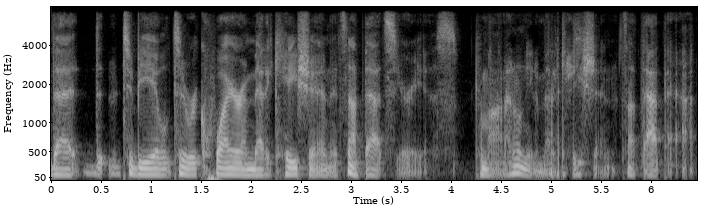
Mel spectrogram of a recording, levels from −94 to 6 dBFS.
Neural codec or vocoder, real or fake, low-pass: none; real; 7.2 kHz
